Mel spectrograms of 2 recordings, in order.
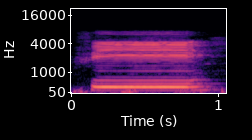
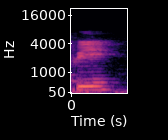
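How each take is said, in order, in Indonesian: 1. Vokalnya ditahan sedikit lebih lama. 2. Vokalnya pendek. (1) "tapi dipanjangkan sedikit" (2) "tidak dibaca fi"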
